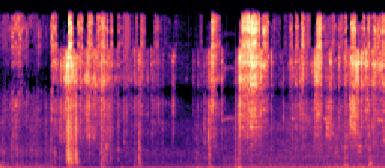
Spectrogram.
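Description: Keys jangle close by beside a car, with a few bright metallic clinks and rattles rising over a low, steady rumble of engine or road noise.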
